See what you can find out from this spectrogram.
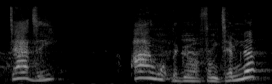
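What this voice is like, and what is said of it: Put-on British accent, whiny child. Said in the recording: “Maybe he had a British accent.”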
